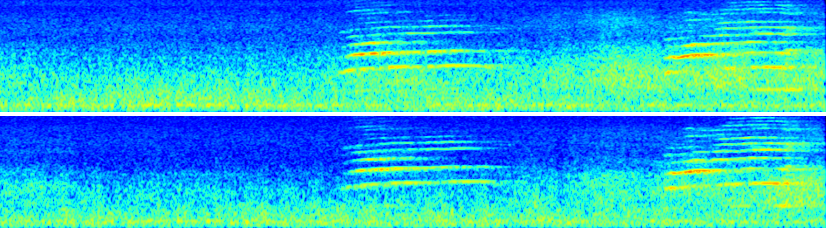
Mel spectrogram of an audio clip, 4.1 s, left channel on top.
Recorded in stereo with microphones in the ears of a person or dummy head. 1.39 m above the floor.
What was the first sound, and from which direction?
A cat meowing, 60° left (ahead or behind).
